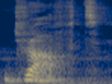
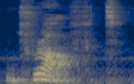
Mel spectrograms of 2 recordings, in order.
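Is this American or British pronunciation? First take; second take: British; British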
